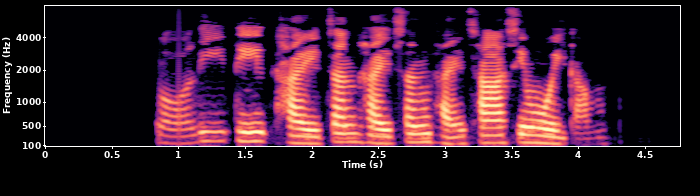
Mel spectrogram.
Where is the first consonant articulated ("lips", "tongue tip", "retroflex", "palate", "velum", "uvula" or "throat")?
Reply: velum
